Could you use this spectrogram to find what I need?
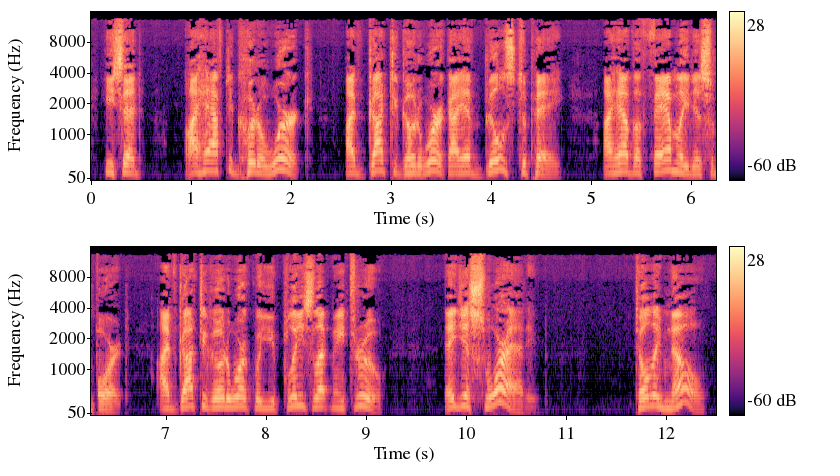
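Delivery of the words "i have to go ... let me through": put-on calling-out voice, higher pitch. Retelling a truck driver calling out to people blocking him: imitating someone calling out. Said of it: "he started calling out to these people".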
